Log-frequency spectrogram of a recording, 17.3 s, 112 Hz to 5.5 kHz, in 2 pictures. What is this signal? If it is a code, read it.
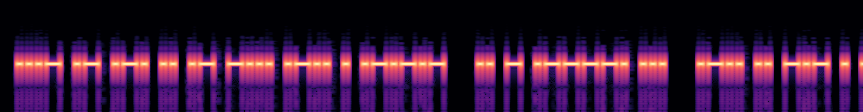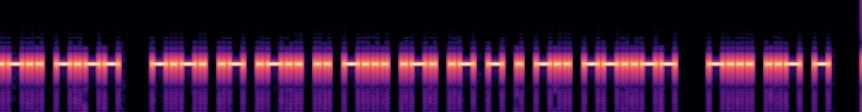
Morse code, heard as a keyed tone, about 25 wpm, 600 Hz. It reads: VARIABLE. IT'S LIKELY CALIBRATED, BUT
